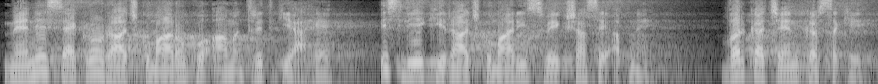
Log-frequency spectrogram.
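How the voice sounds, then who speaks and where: Echoey hall, man narrator as aging pious king, formal, decisive, unhurried, storybook tale. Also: mid-range voice.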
